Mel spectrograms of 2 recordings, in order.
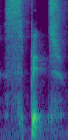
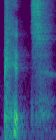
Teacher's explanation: pee without aspiration and with aspiration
